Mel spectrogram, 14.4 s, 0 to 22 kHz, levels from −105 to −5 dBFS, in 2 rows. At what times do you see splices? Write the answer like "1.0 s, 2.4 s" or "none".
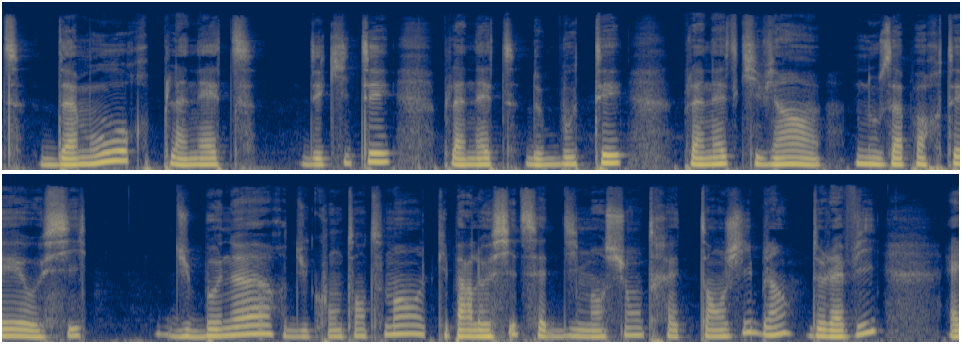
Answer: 10.3 s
